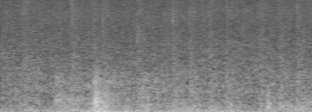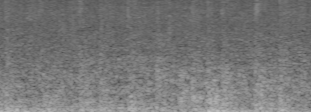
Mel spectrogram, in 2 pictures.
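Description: Steady rain falling, with low rumbles of thunder underneath. A short, louder low thud comes about a second in, and a smaller swell a little after five seconds.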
